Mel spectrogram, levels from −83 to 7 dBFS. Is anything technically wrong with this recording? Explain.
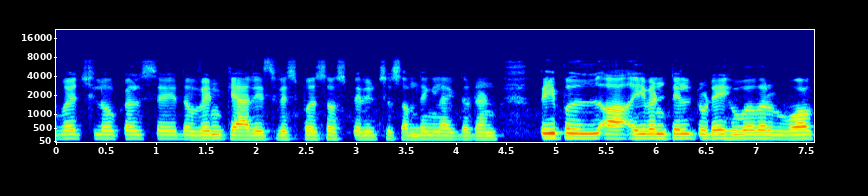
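Yes, at 1.35 s, just after "which locals say the" and before "wind carries whispers of", the speech and background both jump up together by about 5 dB in a single step. This is a microphone volume stepped up: the call software judged the input too quiet and raised the device's input level at once, mid-phrase. The audio passed through an Opus call path at around 40 kbps, whose top end stops near 8 kHz.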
